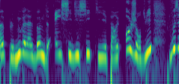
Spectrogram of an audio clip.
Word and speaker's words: AC/DC: Je vais le dire une fois à l'anglaise pour faire plaisir à ceux à qui j'écorche les oreilles chaque semaine. Voici AC/DC avec le titre Shot in the Dark.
